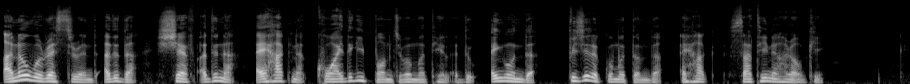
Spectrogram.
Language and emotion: Manipuri, happy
